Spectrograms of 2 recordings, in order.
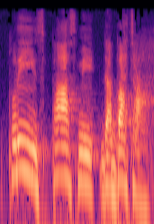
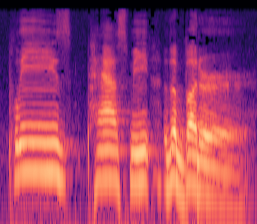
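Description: First: It is said in a Zimbabwean accent. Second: It is said in an American accent.

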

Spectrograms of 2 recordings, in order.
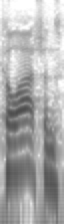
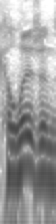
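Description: First: The word has its usual, standard pronunciation. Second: The word is bent to sound like collisions. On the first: "instead of Colossians" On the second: "I call it Colossians instead of Colossians, because Colossians is for the collisions in life"

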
